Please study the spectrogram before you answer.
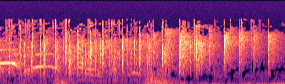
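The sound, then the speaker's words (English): A crowd claps steadily in praise of the Lord, many hands overlapping in a dense, continuous patter with a few voices calling out beneath it, sustained for several seconds at moderate loudness. “Give the Lord one more hand clap of praise.”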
